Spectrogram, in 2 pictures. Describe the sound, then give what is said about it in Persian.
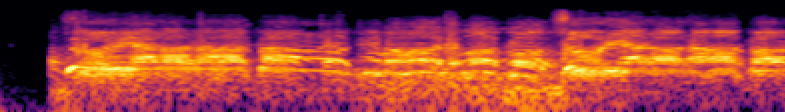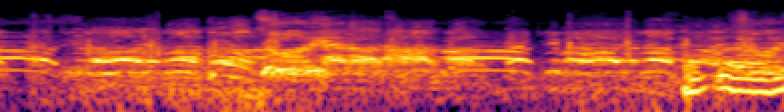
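Workers of the National Iranian Steel Industrial Group chant protest slogans in unison at a rally in Ahvaz during a long strike. Voices rise and fall together in loud, rhythmic group shouts that continue steadily throughout. “اونها در اعتراض به وضعیت خودشون از جمله شعار دادن که به یکی از شعارها گوش میکنیم.”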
